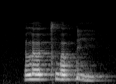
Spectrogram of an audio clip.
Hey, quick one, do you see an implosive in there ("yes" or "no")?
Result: yes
